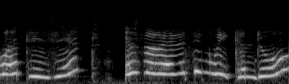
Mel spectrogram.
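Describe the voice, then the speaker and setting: This cartoonish character voice is squeaky and extremely high, moving at a moderate pace. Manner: eager, obliging.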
